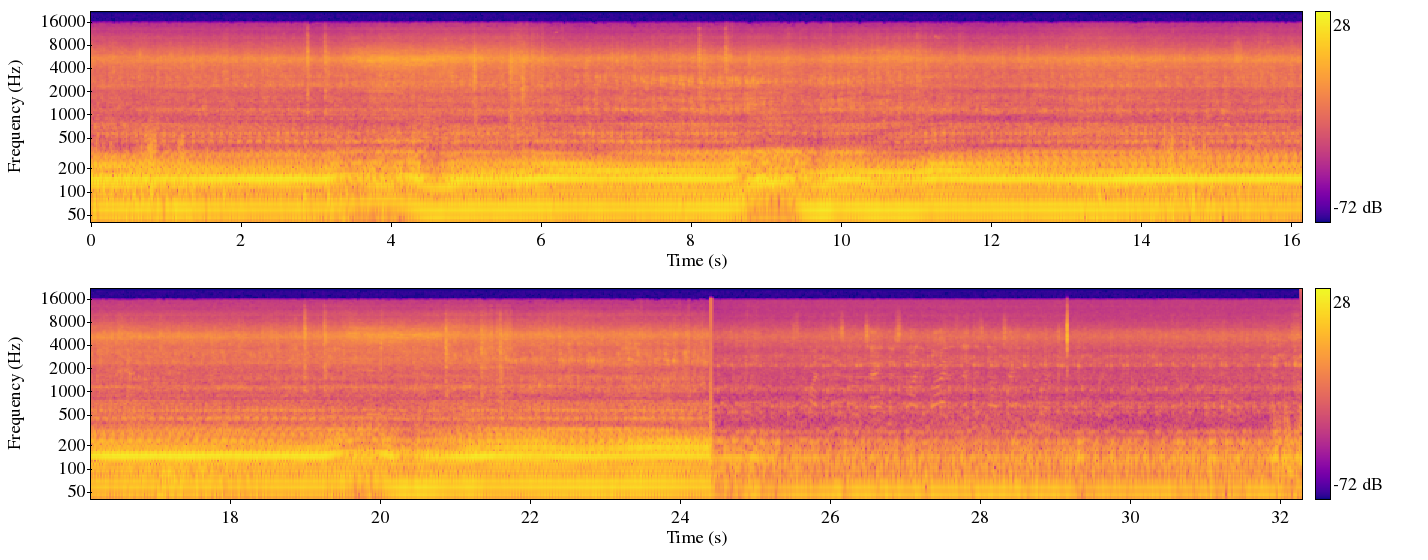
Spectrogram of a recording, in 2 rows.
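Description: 1988 Chevrolet Caprice Classic's V8 running without catalytic converters, a loud, steady low exhaust drone with a few brief dips as the car moves slowly. The engine sound cuts off suddenly near the end.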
